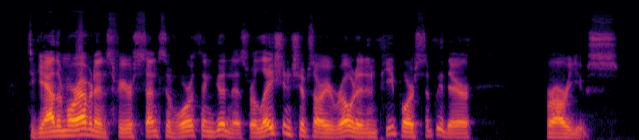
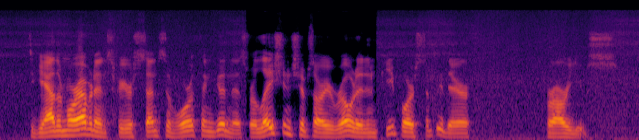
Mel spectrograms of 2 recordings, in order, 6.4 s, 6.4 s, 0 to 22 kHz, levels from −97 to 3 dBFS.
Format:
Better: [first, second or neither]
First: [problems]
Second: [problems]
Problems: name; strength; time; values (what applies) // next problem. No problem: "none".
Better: first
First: none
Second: hiss; faint; until 2.5 s and from 4 s on; 25 dB below the speech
